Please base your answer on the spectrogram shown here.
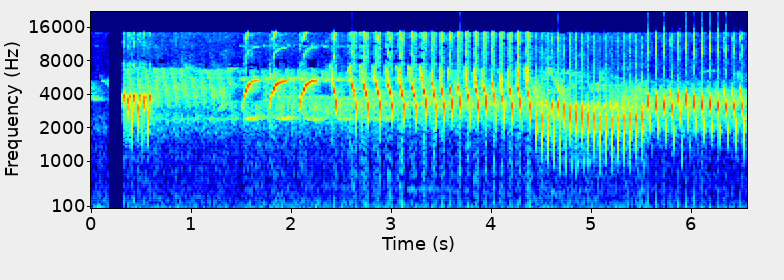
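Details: Canary delivering a continuous song of rapid trills, with repeated looping notes mid-phrase and a long, even, fast rattle toward the end.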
